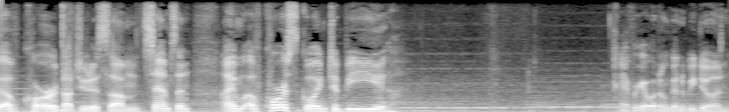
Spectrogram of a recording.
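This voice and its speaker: Stuffy-nosed young man rambling through a game. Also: mid-range voice. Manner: rambling, chatty, swears casually. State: stuffy, congested. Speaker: gameplay commentator. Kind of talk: casual let's-play commentary.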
